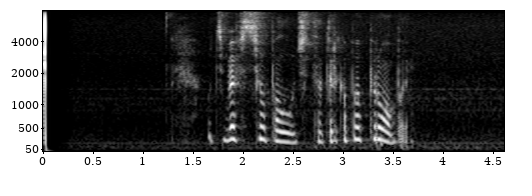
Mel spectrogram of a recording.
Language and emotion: Russian, positive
